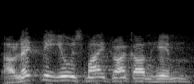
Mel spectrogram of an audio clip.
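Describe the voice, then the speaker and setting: An actor playing an earnest, persuasive drug inventor in a 1950s TV drama, urgent and formal. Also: male voice, a little high, lively intonation, moderate pace, slightly rough. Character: earnest, persuasive male stranger pushing his miracle drug. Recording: muffled, noisy old TV soundtrack, reverberant.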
